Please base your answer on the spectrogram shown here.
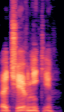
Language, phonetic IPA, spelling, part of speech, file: Russian, [kɐˈt͡ɕevnʲɪkʲɪ], кочевники, noun, Ru-кочевники.ogg
- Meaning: nominative plural of коче́вник (kočévnik)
